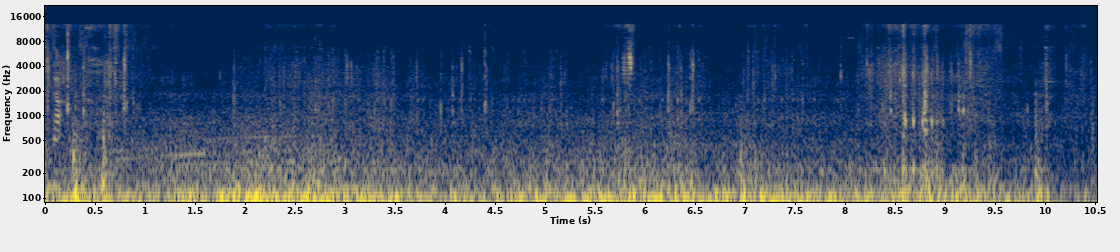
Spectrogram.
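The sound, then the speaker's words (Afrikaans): A steady, loud low rumble like a car engine running, continuing throughout with faint muffled voices and occasional clatter over it. “Kijk hier nou, een mooi kar so goed as dit.”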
